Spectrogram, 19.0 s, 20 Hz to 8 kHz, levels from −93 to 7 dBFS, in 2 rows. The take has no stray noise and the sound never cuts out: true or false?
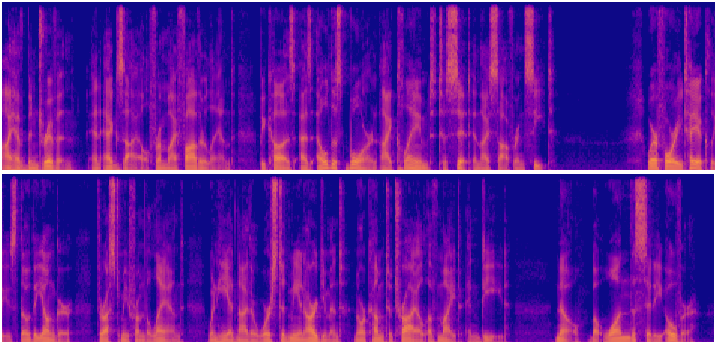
true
